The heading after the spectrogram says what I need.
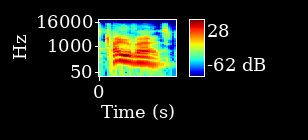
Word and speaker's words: covert: And it's thought that they look very similar for the same reason that we pronounce covert like overt.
